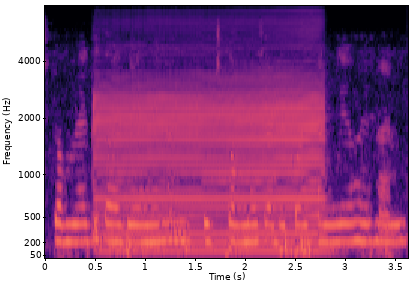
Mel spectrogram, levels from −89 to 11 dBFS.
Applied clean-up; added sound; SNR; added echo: none; Wind instrument, woodwind instrument; 3 dB; none.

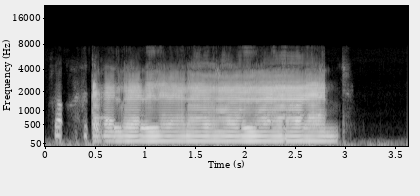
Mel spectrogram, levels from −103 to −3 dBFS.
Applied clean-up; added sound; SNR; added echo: neural diffusion model UNIVERSE++.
